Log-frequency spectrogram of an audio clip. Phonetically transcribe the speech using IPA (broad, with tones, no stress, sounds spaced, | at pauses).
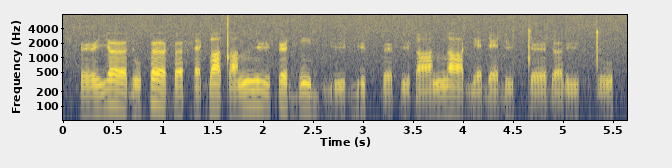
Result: øː˩˧ j œː˥˨ ɗ u˩˧ p œː˥˨ k͡p œ˩˥ h ɛ˩˧ ɡ͡b a˥˨ t a˩˥ nː yː˥˨ ɓ ø˥˨ ɾ e̤˩˥ ŋ͡m e̤˥˨ ɡ͡b yː˩˧ ɡ͡b y˥˨ pː ø˩˧ p y˩˧ ɗ aː˩˧ nː aː˥˨ ɡ͡b e˩˥ ɗ e˩˧ ɗ y˩˥ tː øː˩˧ ɗ œ˩˧ ɾ yː˩˧ tː u˩˥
